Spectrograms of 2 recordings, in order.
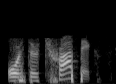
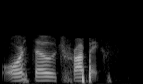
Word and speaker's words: Orthotropics: He is the lead clinician and lecturer at the School of Facial Orthotropics. I don't think I said that right. Orthotropics. There we go.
